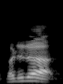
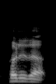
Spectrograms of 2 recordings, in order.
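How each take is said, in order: First: It is said in a harsh, stern tone. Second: It is said in a gentle, polite tone. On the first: It is a firm demand. "I'm going to say it a little harsher" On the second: It is a polite request. "I've asked you nicely"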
